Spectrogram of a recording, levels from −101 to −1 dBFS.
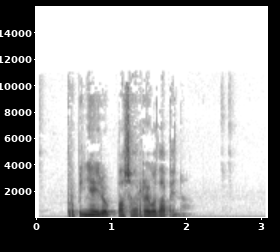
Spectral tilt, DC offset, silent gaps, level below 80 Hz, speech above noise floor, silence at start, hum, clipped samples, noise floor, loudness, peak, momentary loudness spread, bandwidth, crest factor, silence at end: -6.5 dB/octave; under 0.1%; none; -48 dBFS; 45 dB; 0.4 s; none; under 0.1%; -70 dBFS; -25 LUFS; -8 dBFS; 15 LU; 10.5 kHz; 20 dB; 1.1 s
